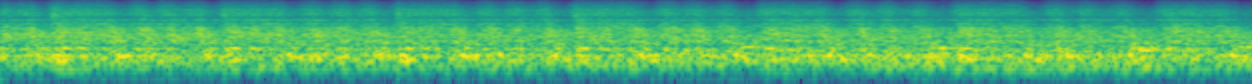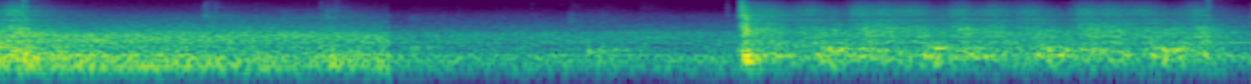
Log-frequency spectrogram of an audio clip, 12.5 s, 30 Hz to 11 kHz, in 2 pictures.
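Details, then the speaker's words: 1977 Porsche 911 barn find: starter turns the flat-six slowly and evenly, about three pulses a second, without firing; jump box too weak, fuel delivery uncertain, possibly a spark plug left out. "starter works that's huge okay but but we need more power for sure and i don't know if we're getting fuel"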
